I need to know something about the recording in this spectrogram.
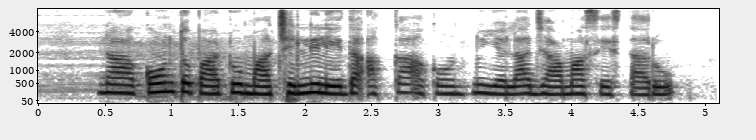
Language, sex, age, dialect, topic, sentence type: Telugu, female, 56-60, Southern, banking, question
